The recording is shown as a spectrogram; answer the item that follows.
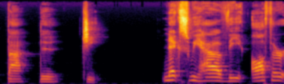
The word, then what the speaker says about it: Barrage: The se part is long, and the Barrage is all short, so Barrage.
